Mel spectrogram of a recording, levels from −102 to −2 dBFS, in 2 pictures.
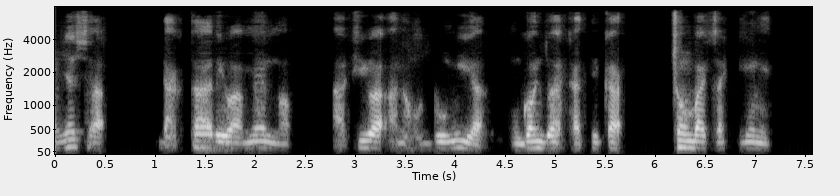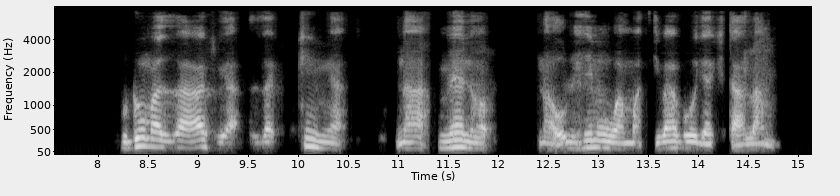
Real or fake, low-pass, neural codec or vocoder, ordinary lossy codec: fake; 7.2 kHz; autoencoder, 48 kHz, 32 numbers a frame, DAC-VAE, trained on Japanese speech; AAC, 48 kbps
